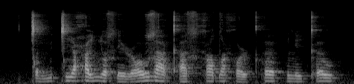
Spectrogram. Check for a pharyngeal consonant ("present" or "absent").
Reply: present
